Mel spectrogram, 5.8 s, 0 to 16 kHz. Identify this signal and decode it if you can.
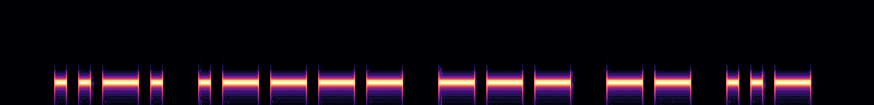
Morse code, heard as a keyed tone, about 15 wpm, 700 Hz. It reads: F1OMU
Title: DXCC-100 Call Signs - 5 Characters - 15wpm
